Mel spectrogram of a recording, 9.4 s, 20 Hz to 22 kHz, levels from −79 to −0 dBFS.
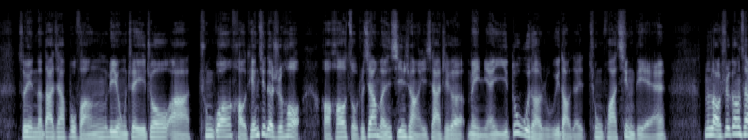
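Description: At 5.65 s and again at 7.85 s the speech turns briefly rough and noisy for about 20 ms, with no gap. Each is a lost packet rebuilt from error correction: the next packet carried a low-bitrate copy, which fits a single 20 ms frame.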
